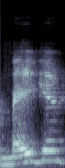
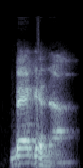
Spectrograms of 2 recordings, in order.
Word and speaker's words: Meghana: the Arthur chat show today's guest is author megan is that pronounced ralphing did I pronounce that right it's me cannot meghana oh I yeah yeah okay and how do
